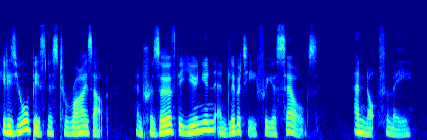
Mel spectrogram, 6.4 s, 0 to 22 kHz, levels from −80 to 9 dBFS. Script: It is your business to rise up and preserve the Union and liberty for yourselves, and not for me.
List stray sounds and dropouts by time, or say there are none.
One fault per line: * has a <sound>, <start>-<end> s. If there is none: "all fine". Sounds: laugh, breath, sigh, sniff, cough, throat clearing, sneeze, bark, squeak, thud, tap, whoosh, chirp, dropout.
all fine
